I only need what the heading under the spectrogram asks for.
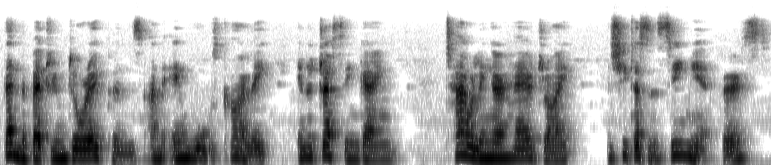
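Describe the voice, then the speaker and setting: A reader narrating a children's novel aloud in steady first-person storytelling. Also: medium pitch, normal speed, dull audio.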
